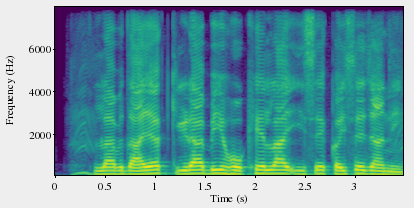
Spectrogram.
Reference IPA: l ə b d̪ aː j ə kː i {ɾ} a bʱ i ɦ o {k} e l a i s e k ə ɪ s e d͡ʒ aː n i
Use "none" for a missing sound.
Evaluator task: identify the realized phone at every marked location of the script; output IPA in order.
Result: ɽ, kʰ

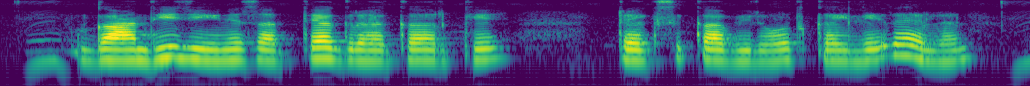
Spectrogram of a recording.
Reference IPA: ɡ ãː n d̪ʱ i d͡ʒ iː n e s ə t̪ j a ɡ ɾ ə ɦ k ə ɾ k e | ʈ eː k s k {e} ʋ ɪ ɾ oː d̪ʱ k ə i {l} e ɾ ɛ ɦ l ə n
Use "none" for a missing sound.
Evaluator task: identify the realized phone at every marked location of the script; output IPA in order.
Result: a, l

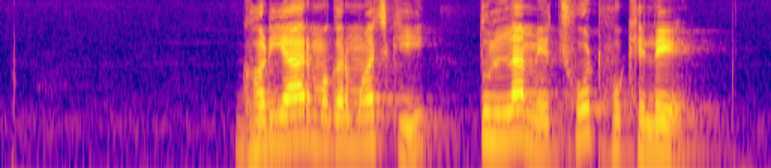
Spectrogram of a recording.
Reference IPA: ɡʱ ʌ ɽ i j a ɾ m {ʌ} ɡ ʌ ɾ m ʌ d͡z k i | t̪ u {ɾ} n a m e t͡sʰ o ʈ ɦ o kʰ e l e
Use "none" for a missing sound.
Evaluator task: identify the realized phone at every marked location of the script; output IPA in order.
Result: ʌ, l

